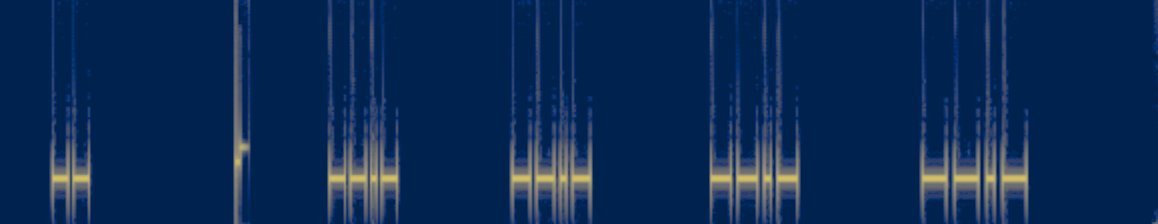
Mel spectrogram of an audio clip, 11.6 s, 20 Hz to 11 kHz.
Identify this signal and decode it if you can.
Morse code, heard as a keyed tone, about 20 wpm, spaced as for 6 wpm, 700 Hz. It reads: M QQQQ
